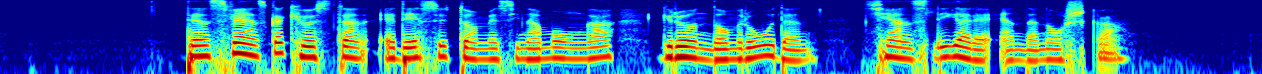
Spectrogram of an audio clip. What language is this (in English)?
Swedish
